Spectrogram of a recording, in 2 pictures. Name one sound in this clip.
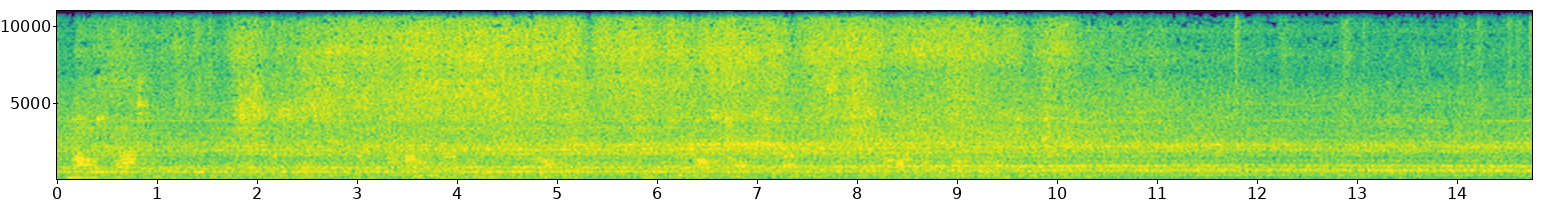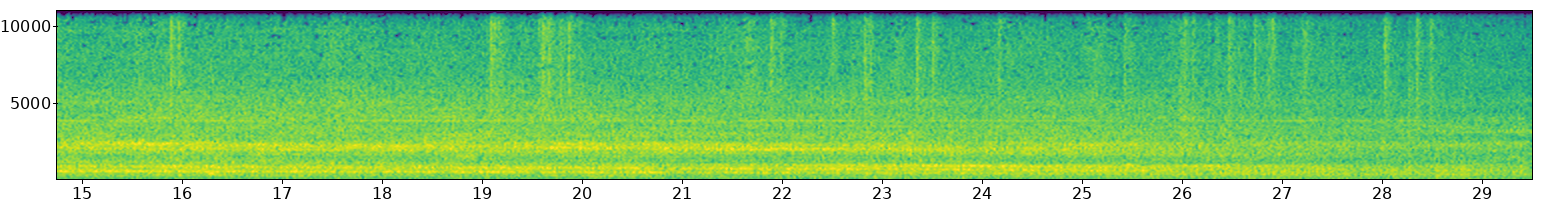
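A subway train rumbles and whines steadily as it travels.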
